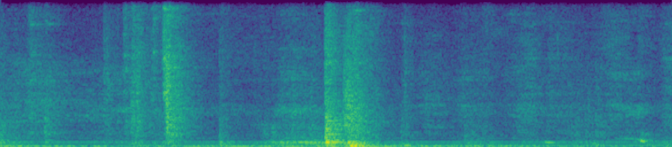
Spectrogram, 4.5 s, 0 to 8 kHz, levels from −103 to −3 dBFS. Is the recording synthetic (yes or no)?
no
